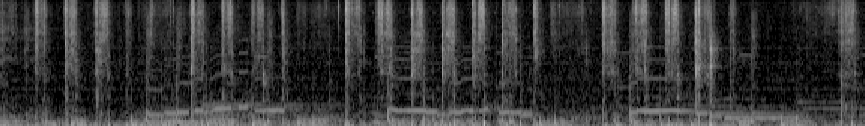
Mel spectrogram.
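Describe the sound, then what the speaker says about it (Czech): A deck of small cards is shuffled by hand in quick, repeated crisp riffles and rubs at close range, with soft music playing underneath. "Tak já si už ty kartičky tady zamíchám a podíváme se na to."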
